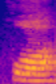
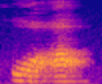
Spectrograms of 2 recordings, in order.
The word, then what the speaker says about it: 火: 火是物体燃烧时发光发热的现象。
